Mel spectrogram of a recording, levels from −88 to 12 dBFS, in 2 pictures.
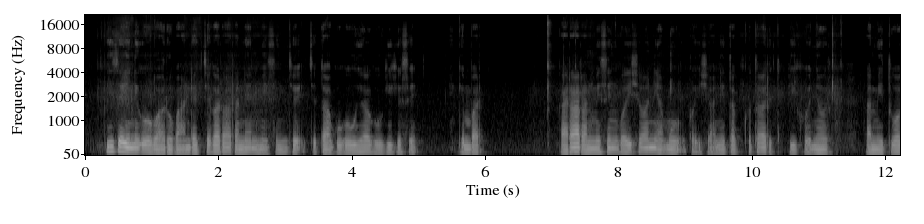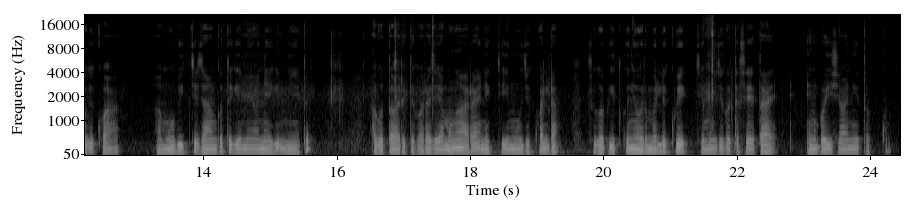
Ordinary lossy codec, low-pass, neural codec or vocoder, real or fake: none; none; none; real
